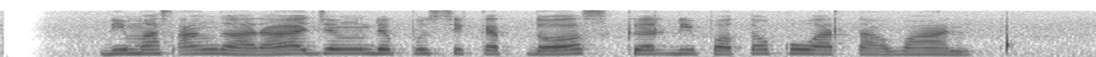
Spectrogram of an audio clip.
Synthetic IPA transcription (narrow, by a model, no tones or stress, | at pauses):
dimasaŋɡaɾad͡ʒɨŋdəpusikɛt̪̚dɔlskɨrdipɔt̪ɔkuwart̪awan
